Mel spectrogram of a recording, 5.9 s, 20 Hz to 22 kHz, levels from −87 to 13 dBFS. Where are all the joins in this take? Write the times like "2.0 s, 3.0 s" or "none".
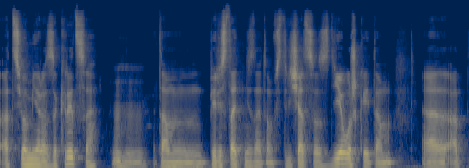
none

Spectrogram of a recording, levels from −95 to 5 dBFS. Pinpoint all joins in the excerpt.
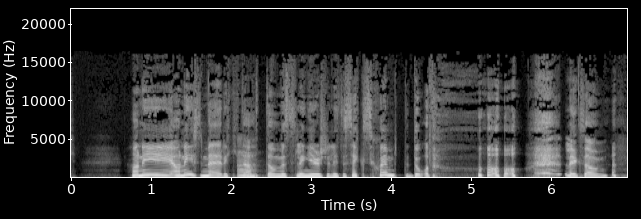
none

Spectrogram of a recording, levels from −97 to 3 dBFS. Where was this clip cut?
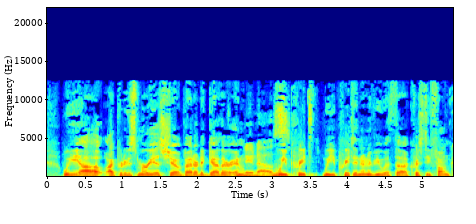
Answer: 2.6 s, 4.0 s

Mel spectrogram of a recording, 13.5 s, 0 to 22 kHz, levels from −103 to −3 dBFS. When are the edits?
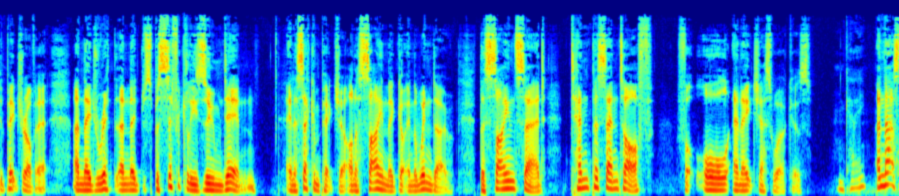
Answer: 4.3 s

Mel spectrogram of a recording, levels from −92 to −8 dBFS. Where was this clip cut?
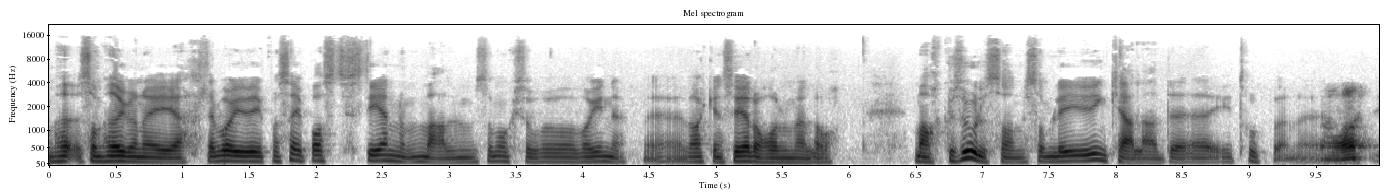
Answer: none

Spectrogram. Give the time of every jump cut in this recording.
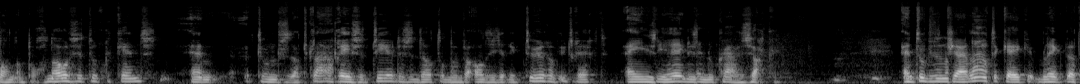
1.8 s, 3.3 s, 4.6 s, 5.6 s, 6.2 s, 6.5 s, 7.0 s, 9.5 s

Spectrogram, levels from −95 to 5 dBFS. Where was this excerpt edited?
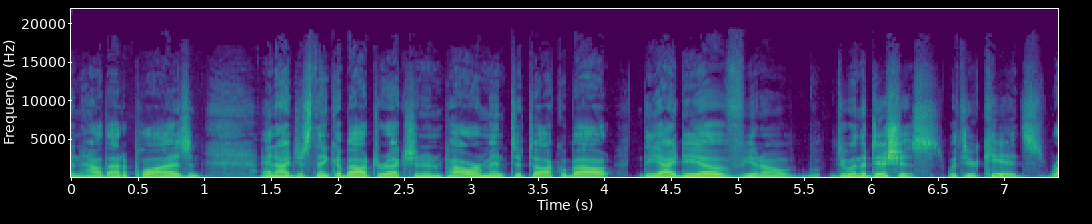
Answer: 4.2 s

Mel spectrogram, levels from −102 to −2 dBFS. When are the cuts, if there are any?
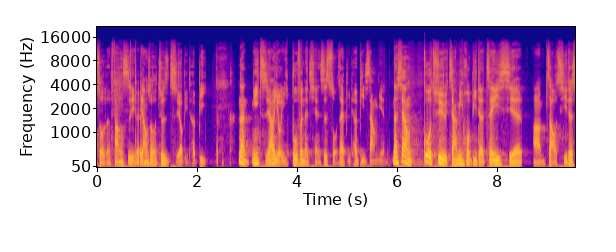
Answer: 5.8 s

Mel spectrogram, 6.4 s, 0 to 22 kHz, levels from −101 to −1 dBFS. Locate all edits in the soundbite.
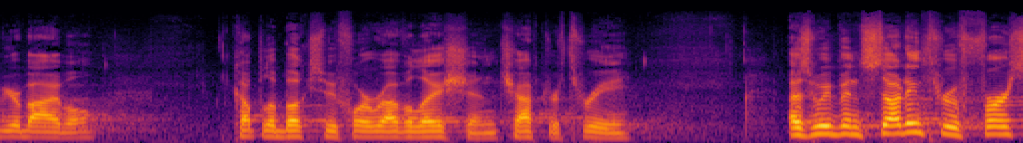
none

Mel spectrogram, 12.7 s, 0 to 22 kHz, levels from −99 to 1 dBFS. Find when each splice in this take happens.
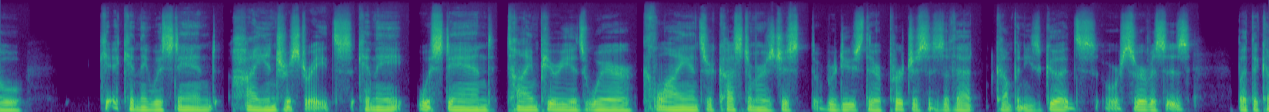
2.2 s, 4.1 s

